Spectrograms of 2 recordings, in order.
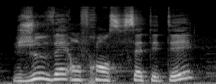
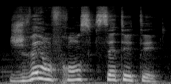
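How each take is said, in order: First: The vowel in je is fully pronounced. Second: The vowel in je is dropped. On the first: "en lugar de decir" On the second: "decimos rápido"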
